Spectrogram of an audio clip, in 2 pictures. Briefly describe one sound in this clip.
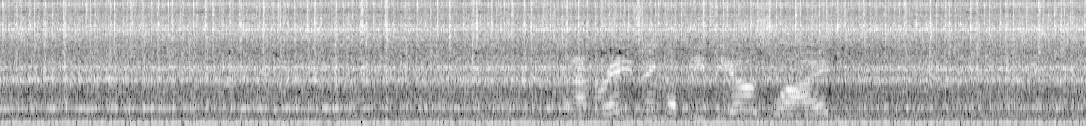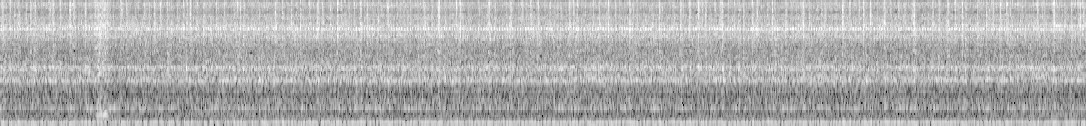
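An electric heater hums steadily.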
